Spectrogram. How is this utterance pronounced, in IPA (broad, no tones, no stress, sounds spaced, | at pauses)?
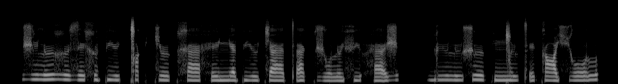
ʒ i l ø ɣ ø z e x ø pʲ ø i̯ ǀ ɑ k c øː k x æː h e ɲ æ pʲ øː c æː tʼ æ k ʒ o l ø fʲ ɯ h æ ʒ | ɡ yː l y ʃ øː k ŋ͡ǀ y l tʼ e k ɑ ç o l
